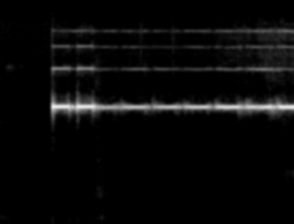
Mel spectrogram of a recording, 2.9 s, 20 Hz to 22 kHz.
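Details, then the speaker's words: Linked alarms on test (EI146 smoke alarms landing and downstairs, EI144 heat alarm): piercing high tone steady for about 2.5 seconds with slight pulsing; all alarms sounding normally. "downstairs we got a another eo146 in the kitchen we got a ei144 heat alarm"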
